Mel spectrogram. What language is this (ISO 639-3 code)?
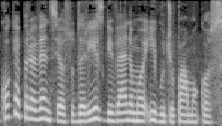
lit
